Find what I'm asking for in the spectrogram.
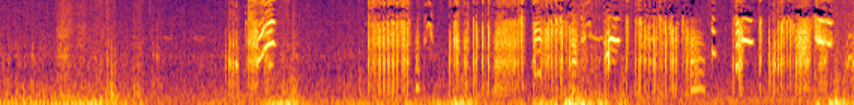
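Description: Birds call in quick, high chirps and whistles, repeated in bursts over a steady hiss of rustling noise, moderately loud, with no one talking.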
